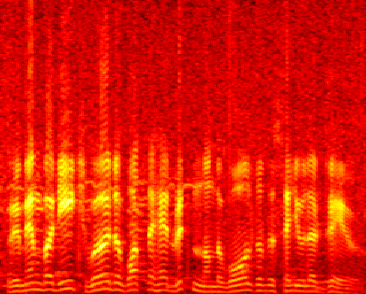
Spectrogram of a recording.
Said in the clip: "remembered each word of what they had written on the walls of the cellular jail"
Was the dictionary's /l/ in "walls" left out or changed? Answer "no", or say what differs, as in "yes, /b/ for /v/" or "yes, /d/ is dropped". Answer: no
